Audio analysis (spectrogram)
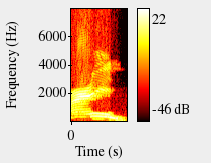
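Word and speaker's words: عين: দিতে হয় যদি চাপ না দিয়ে হামজার মত উচ্চারণ করি তাহলে অর্থ পাল্টে যেতে পারে এজন্য আমরা চাপ দিয়ে পড়বো সবাই বলেন আইন আইন আইন আইন আইন আইন আইনের মাখরাজ কোনটা অলকের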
